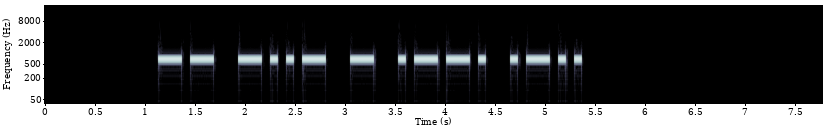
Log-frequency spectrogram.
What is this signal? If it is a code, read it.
Morse code, heard as a keyed tone, about 15 wpm, 700 Hz. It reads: MXTPL
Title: Code Groups - 5 Letters - 15wpm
